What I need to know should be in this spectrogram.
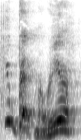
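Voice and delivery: high, loud, keen agreement; Bert. A narrator's reading. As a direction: agree eagerly, pitch jumping up. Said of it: "said Bert".

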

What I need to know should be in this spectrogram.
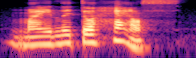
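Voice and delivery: soft, slow little mouse; a quiet little mouse answering. A narrator's reading. The mouse answers the little goose softly and slowly. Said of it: "said Mouse".

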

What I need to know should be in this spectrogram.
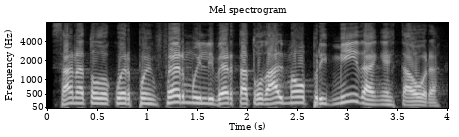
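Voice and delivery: ordinary delivery

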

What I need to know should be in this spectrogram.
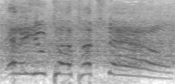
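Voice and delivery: high, stretched-out celebratory shouts; exultant touchdown call. Real, not acted. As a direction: let each call ring out long.

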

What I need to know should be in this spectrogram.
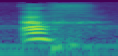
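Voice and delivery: أخ said as "akh", the خ closed off with no vowel after it; teacher sounding out "akh"; syllable demo. Shown as a demonstration. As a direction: end أخ on a bare خ. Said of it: "وتقرأ".

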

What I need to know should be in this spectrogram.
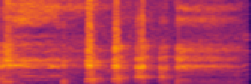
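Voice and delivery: high burst of laughing; excited laughter. Real, not acted. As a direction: cackle through the final moments. Laughs during final attack.

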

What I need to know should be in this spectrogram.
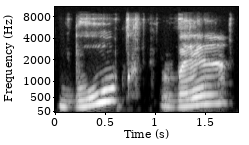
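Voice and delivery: Буквений said very slowly, syllable by syllable; slow, deliberate answer word; slow demo word. Shown as a demonstration. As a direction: stretch Буквений out so pupils hear the single н. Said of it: "він який буде?".

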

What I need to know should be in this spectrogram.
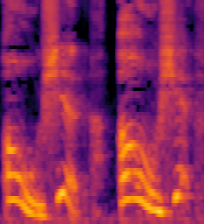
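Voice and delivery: high, hushed mock alarm of a kid at the window; shocked teen. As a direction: gasp it like a kid watching trouble. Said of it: "looking out the window going".

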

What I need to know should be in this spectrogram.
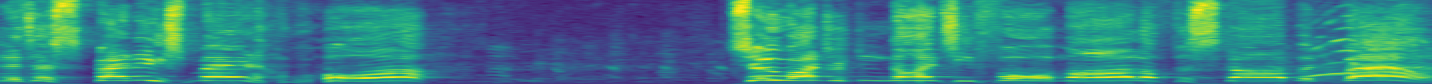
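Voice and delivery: high, slow, very loud hail; drawn-out long-distance yell; lookout's shout. Acted. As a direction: bellow it down from the crow's nest.

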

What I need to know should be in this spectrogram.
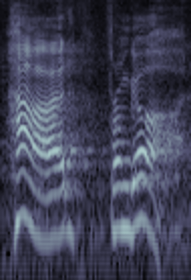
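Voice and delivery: fervent pulpit preaching with a lift. Acted. Pastor preaching to the lost in the pews. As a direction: preach it out to the whole church.

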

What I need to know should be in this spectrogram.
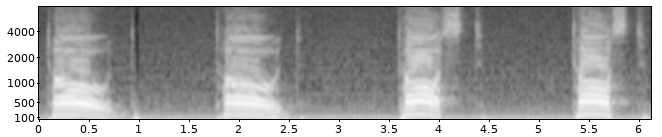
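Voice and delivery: crisp classroom drill; pronunciation drill. Shown as a demonstration. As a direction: say each word like a teacher for the class to repeat. Drill continues.

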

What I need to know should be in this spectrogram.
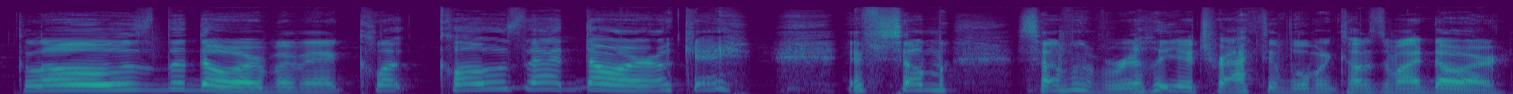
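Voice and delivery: loud, high, drawn-out playful pleading; mock alarmed warning. Reader yelling at the man to close the door, mock alarm. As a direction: holler a joking warning at the story's hero.

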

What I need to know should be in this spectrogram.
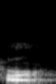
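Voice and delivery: "her" as har with a held English r; drawn-out "her", r clearly sounded; r sound added. Shown as a demonstration. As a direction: curl a long r into "her". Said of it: "알발음부터 집어넣읍시다".

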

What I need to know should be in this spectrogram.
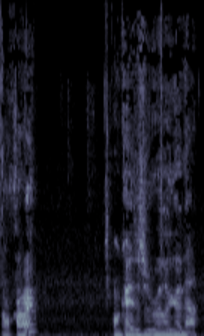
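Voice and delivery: speaking between bites of pizza; talking while chewing. Real, not acted. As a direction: mouth partly full of food. Seen 2: Lips pressed and working between words, pizza held at mouth.

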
